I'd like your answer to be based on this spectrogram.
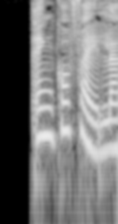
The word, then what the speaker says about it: anh: Anh. – Is pronounced with a mid-level tone. Say it again. – Anh.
